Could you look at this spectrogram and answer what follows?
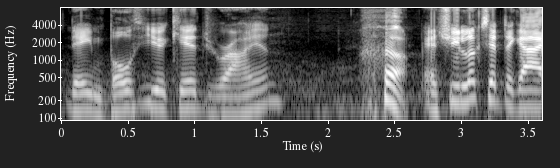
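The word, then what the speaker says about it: Ryen: So I'm telling him a story about my daughter's name's Ryan. It's spelled R-Y-E-N.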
